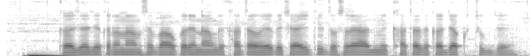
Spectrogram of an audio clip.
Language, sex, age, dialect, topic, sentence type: Bhojpuri, male, 18-24, Southern / Standard, banking, question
